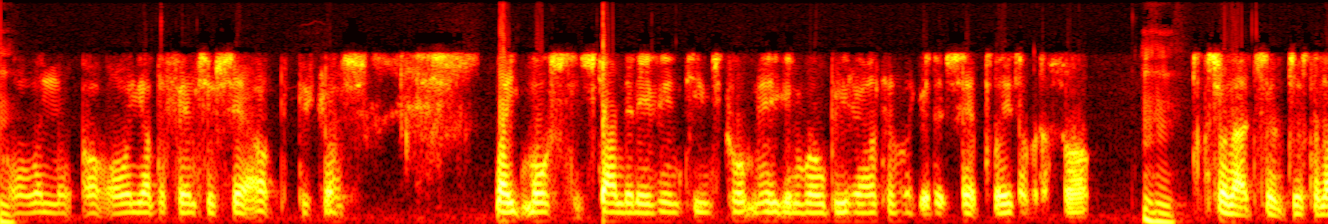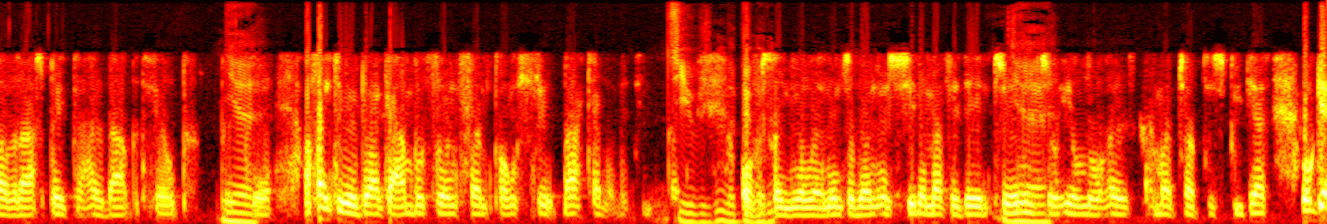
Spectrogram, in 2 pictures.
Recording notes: on the phone from Copenhagen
